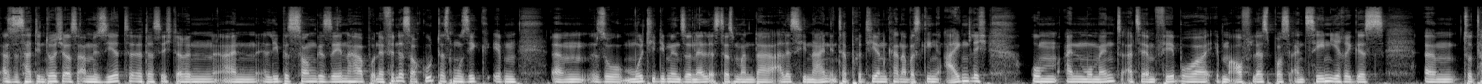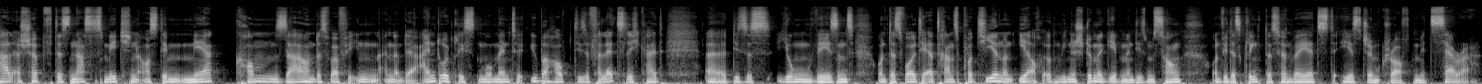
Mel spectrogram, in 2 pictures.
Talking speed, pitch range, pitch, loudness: 210 wpm, 110-125 Hz, 120 Hz, -15 LUFS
